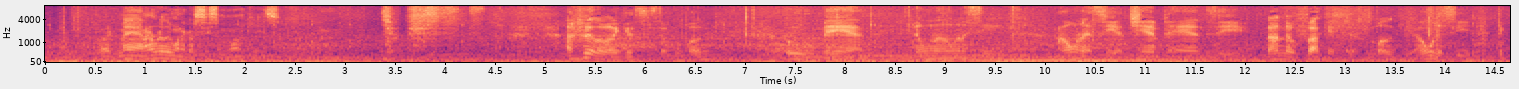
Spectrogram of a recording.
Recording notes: driving and laughing some more in this one!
